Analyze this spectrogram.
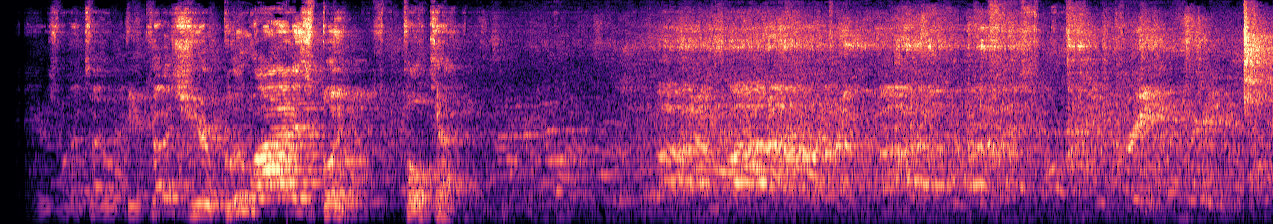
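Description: A live band plays a lively polka with accordions, saxophone and drums.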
